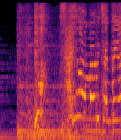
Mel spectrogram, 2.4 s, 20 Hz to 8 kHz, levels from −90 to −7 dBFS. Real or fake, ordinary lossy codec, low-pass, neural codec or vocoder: fake; AAC, 32 kbps; 7.2 kHz; codec, 32 kHz, 1.9 kbps, SNAC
